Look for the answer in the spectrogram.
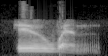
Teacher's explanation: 这两个音节呢 do 和 in 我们中间会带一个 w 的声音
